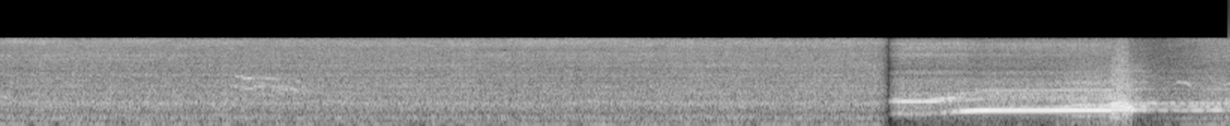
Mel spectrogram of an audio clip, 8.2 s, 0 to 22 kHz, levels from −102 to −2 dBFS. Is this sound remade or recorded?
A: recorded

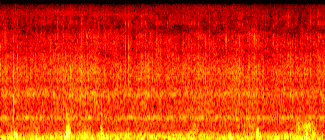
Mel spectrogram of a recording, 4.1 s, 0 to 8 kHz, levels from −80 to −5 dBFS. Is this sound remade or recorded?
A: recorded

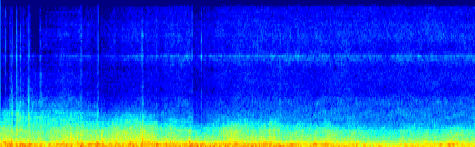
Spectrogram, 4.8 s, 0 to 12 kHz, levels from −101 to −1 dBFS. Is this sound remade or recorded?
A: remade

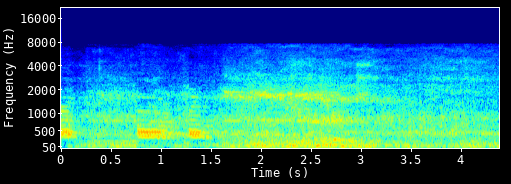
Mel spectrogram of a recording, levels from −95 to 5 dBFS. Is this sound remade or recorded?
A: remade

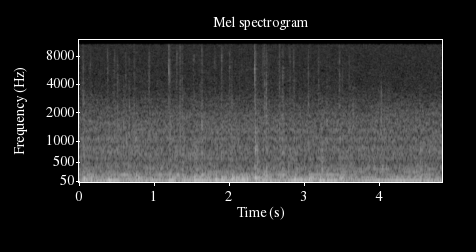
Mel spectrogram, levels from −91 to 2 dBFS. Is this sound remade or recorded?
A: recorded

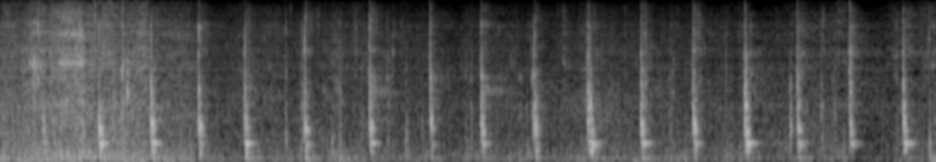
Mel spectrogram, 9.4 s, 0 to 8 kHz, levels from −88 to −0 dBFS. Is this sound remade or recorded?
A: remade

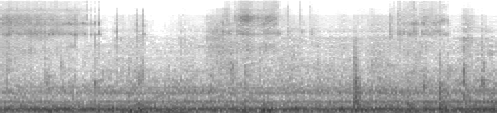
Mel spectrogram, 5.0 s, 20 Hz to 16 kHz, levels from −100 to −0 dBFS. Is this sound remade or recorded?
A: remade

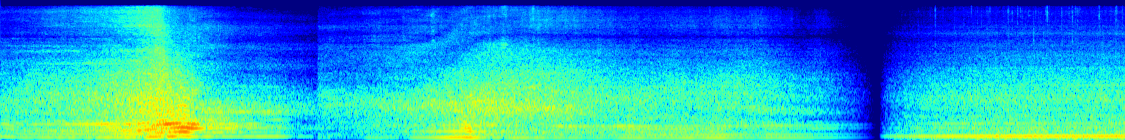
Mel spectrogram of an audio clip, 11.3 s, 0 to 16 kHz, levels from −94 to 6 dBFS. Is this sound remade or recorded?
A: recorded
